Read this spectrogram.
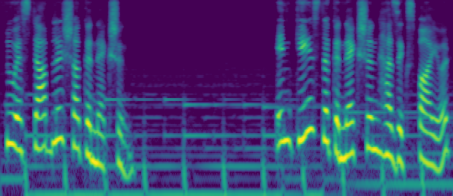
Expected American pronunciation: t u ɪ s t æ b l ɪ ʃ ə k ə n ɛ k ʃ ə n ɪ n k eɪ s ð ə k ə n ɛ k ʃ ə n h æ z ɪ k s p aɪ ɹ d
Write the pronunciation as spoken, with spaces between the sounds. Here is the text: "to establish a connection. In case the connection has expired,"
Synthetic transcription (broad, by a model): t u ɪ s t æ b l ɪ ʃ ə k ə n ɛ k ʃ ə n ɪ n k eɪ s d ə k ə n ɛ k ʃ ə n h æ z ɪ k s p aɪ ɹ d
